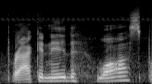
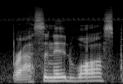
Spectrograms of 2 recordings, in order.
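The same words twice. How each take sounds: First: Braconid with a hard K, BRACK-uh-nid; hard C pronunciation. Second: Brasinid with an S sound, BRASS-uh-nid; soft C pronunciation. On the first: Gardener guessing at the wasp's name, braconid with hard C. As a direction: say braconid with a K sound in the middle. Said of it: "I think it's pronounced". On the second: Gardener offering another wasp name, brasinid with soft C. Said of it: "not sure how you say it". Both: Shown as a demonstration.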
